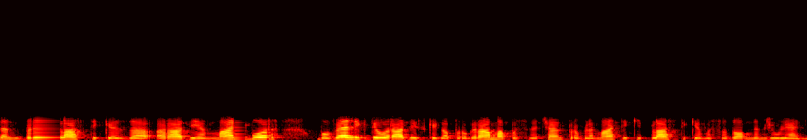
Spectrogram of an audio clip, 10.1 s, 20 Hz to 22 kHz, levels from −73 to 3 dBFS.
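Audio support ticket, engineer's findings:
iLBC codec, whole clip: speech band-limited to roughly 300 Hz to 3.4 kHz, nothing on top, plainly rough and a bit synthetic. Frame-by-frame excitation coding, no carry-over between frames; the character fits the 13.33 kbps, 30 ms frame mode.

Lost iLBC frames, 0.46 to 0.76 s (300 ms, fits ten dropped 30 ms frames) and 2.94 to 3.09 s (120 ms, about four frames): held buzzy-breathy vowel fill. The decoder repeats the last pitch cycle plus noise, fading on the longer gap, and recovers almost instantly since frames stand alone.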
